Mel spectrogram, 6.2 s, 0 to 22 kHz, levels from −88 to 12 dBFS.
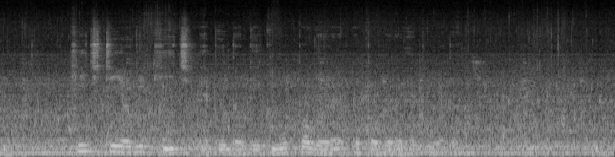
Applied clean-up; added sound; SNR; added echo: none; Engine; 2 dB; none.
